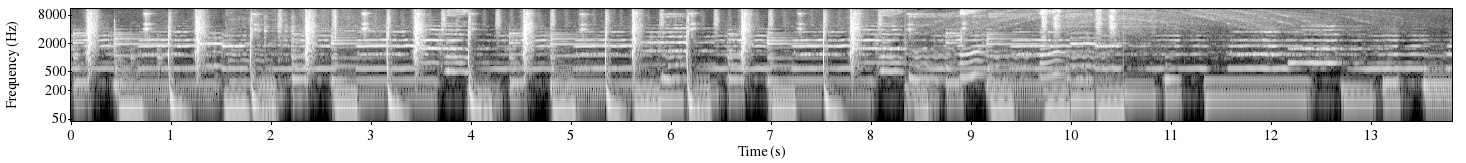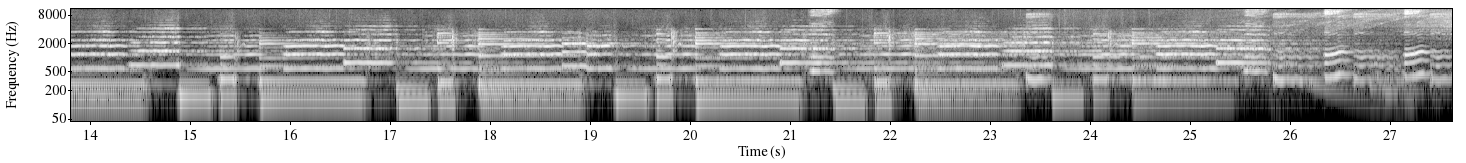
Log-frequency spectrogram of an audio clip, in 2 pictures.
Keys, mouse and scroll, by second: 1.1 double click, 4.9 double click, 25.8 ctrl+t, 26.7 alt+shift+click.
